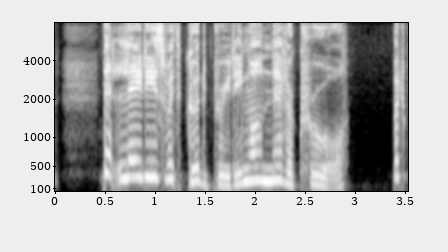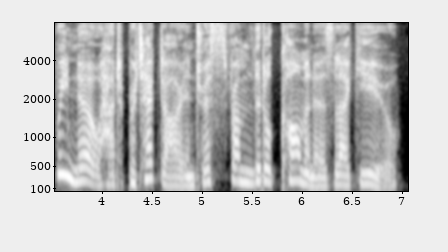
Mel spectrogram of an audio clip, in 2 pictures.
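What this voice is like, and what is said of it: Imitation of a posh lady. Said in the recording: “her best Lady Mortimer impression”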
